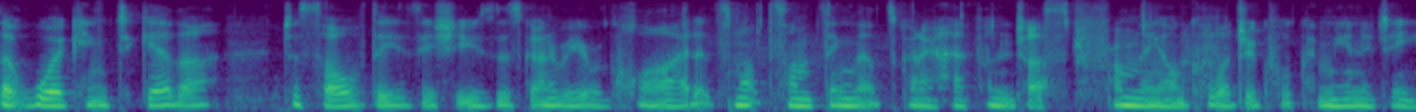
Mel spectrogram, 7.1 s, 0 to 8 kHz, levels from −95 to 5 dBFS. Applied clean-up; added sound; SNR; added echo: none; none; none; none.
